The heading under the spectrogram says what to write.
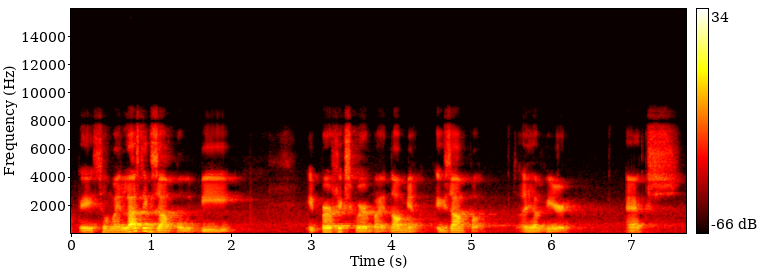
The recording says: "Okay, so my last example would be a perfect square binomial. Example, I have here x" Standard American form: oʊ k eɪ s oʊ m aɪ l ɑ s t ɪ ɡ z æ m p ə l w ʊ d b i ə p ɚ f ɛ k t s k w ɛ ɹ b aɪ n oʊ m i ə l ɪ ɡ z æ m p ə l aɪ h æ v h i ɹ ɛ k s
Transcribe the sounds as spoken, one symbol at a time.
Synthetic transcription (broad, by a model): k eɪ s oʊ m aɪ l ɑ s t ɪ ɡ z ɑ m p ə l w ʊ d b i ə p ɚ f ɛ k t s k w ɛ ɹ b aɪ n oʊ m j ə n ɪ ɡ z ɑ m p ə l aɪ h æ v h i ɹ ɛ k s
